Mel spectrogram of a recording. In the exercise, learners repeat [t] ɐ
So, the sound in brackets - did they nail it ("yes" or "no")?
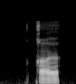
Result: no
